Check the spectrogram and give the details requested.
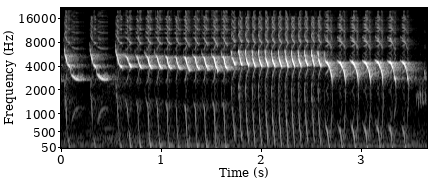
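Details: Bottle-green canary delivering an unbroken, fast trill of crisp high repeated notes that steps up and then down in pitch; recorded as tutor song for young and untrained canaries.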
